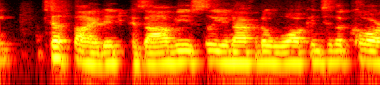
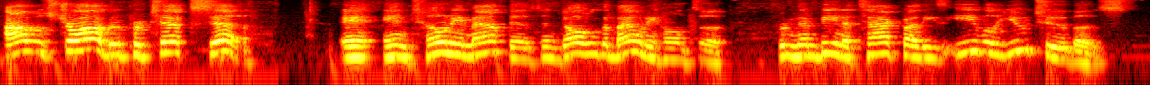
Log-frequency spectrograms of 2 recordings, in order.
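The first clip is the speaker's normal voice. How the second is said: raised whiny mock voice; mocking Nick; 7 semitones higher, 5 dB louder than usual. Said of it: "make up some bullshit reason, like".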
